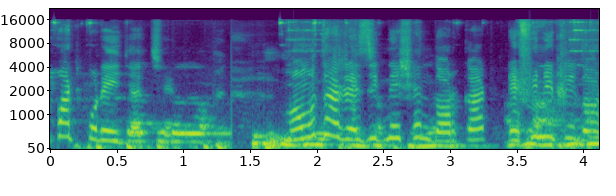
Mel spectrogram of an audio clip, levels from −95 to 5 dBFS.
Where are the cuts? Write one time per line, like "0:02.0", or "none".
0:01.3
